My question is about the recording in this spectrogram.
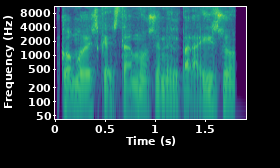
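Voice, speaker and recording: A man's voice: sits low, very animated, fairly quick, breathy edge, no echo, studio quality, full character voice. A man reading a tense young ninja girl. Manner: tight, strained voice.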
